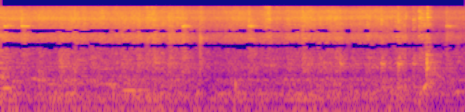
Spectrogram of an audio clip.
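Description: Food sizzling on a teppanyaki flat-top griddle as a steady noise, with a few light taps of a metal spatula on the steel, the clearest about four seconds in.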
